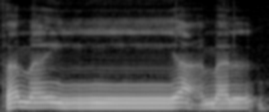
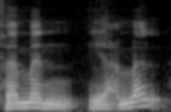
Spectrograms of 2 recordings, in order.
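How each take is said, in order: First: The n merges into the y with nasalization. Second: The n is pronounced clearly before the y. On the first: The speaker calls it right. "nous allons occulter noun, mais en lui laissant... al-ghunna" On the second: The speaker calls it wrong. "au lieu de dire faman ya'mal"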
